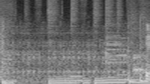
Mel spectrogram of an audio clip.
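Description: Red rotating beacon light running after being plugged in: the small electric motor inside turns the reflector with a low, steady whir while the bulb stays dark. Background music plays along with it.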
